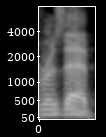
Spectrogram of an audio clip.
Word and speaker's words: Rosett: Well, it's pronounced Rosett, but still, like I know, but right?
